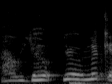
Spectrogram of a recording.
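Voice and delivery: soft, hushed half-whisper under the breath. Imitating people who half-whisper instead of speaking up: imitating someone half-whispering. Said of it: "don't be whispering like".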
